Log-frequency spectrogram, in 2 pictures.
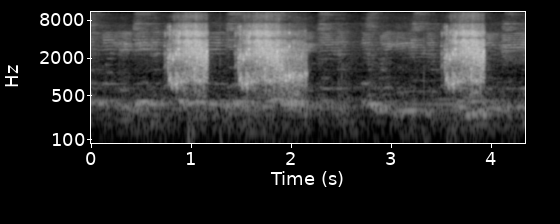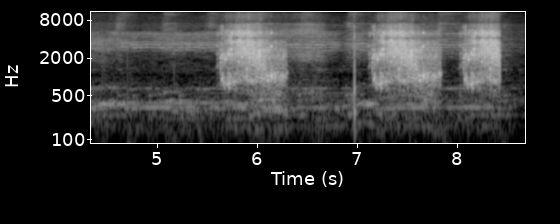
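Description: Liquid pours in a mobile puzzle game in six splashy, gurgling bursts of about a second each, separated by short pauses over a faint steady hum.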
